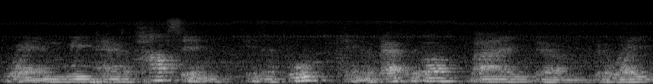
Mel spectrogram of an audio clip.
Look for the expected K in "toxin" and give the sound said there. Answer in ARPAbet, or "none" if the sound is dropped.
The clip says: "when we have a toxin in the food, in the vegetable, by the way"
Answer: none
